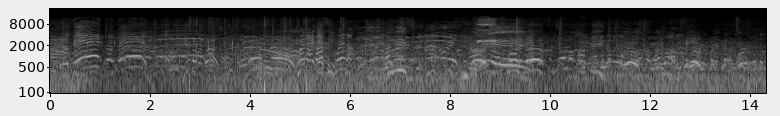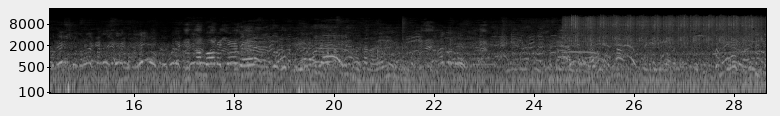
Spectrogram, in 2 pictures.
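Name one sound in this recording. Young men shout and call to each other across an open field, outdoors.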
